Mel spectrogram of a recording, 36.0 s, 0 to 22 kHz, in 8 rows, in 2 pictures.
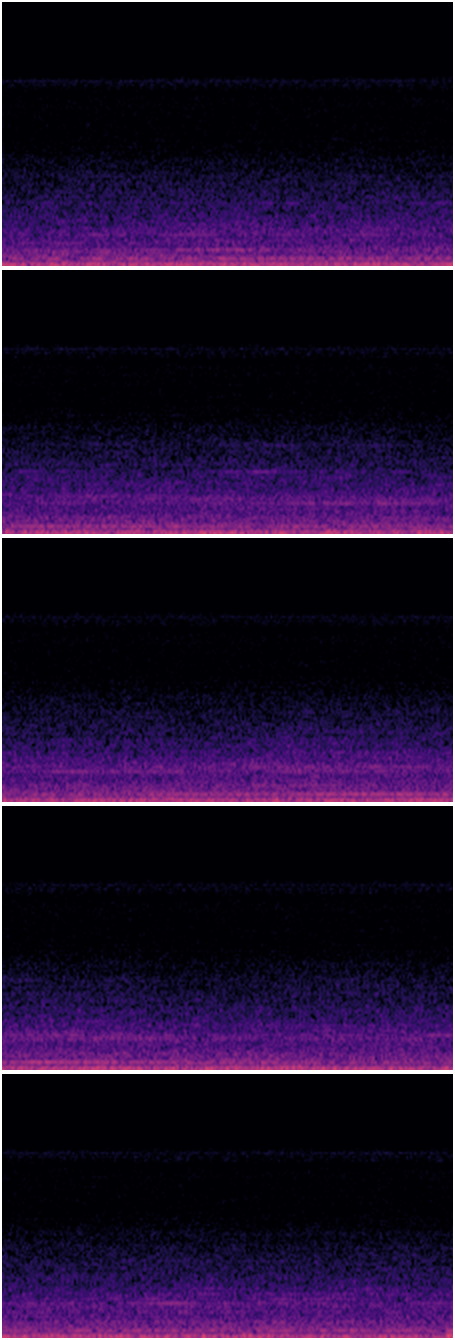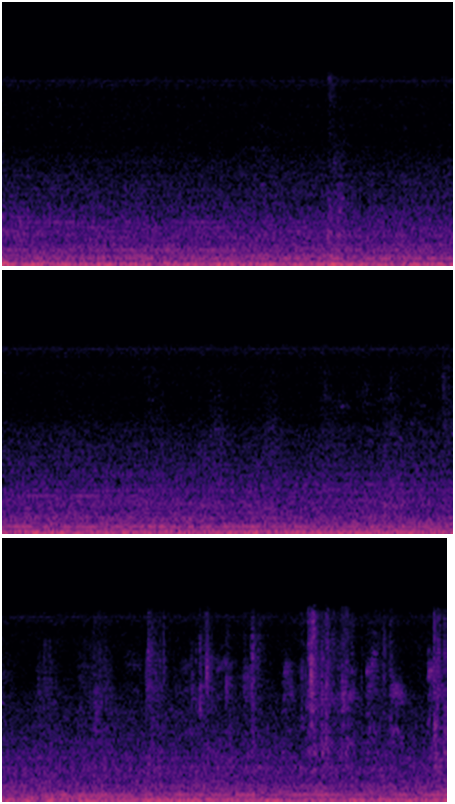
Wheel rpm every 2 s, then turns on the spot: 0, 0, 0, 0, 0, 0, 0, 0, 0, 0, 0, 0, 0, 0, 0, 0, 0, 0.
none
